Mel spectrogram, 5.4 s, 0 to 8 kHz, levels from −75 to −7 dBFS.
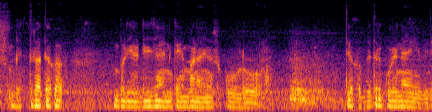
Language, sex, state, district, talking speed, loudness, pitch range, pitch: Garhwali, male, Uttarakhand, Uttarkashi, 145 wpm, -18 LUFS, 95-110 Hz, 100 Hz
